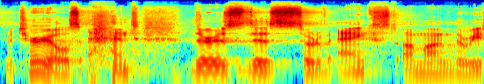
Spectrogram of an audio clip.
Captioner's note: chuckles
